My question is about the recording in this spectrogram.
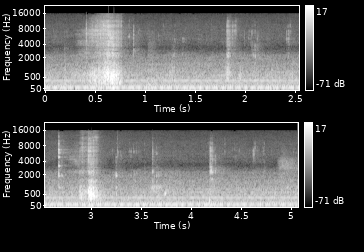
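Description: Close-up eating sounds: Indomie instant noodles slurped in twice, about half a second and three seconds in, with small wet chewing clicks between, over a steady low hum.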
